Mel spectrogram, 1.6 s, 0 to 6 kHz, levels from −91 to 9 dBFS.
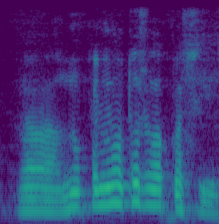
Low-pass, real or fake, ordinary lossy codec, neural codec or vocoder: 5.4 kHz; fake; AAC, 48 kbps; codec, 44.1 kHz, 2.6 kbps, SNAC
